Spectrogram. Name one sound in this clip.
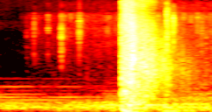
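A fire crackles softly in a fireplace.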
